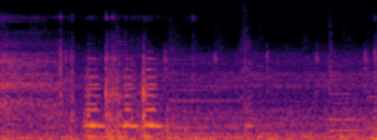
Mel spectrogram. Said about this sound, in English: yeah, I honked at this guy who was on his phone while I'm recording this podcast. At least I'm paying fucking attention,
